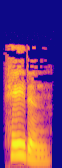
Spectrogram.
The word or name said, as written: hayden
